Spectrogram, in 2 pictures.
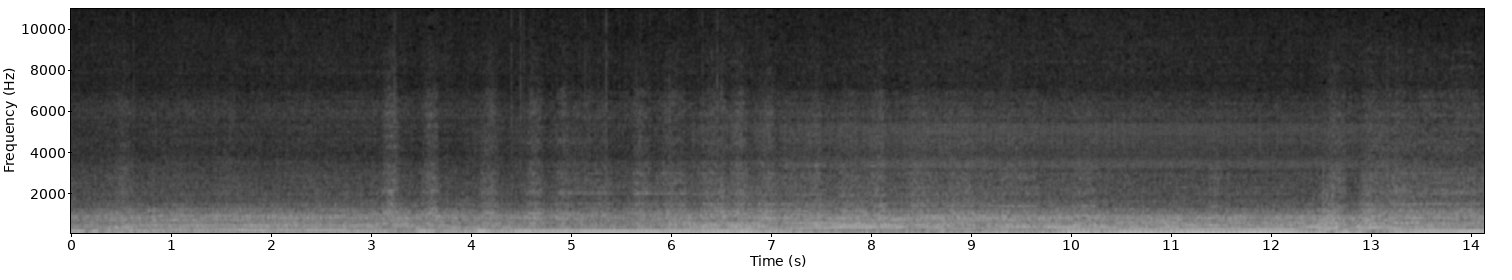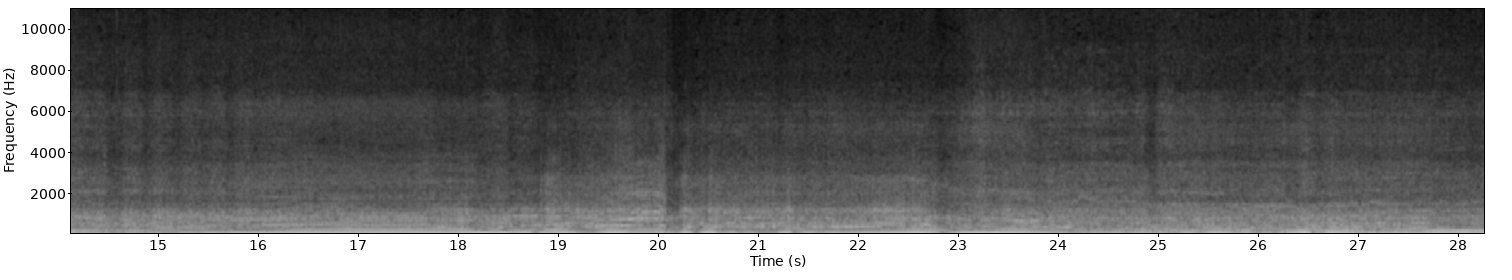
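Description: BAC Mono's four-cylinder engine running on track, heard onboard from the open single-seat cockpit. The note holds steady for most of the time, then climbs and falls back again about two-thirds of the way through.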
